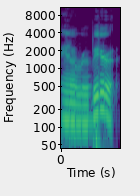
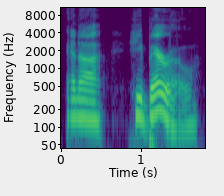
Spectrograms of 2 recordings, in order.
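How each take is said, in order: First: The surname begins with an English R sound. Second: The surname begins with a breathy H sound. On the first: The speaker calls it wrong. "We've been saying it wrong" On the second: The speaker calls it right.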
